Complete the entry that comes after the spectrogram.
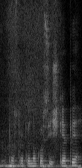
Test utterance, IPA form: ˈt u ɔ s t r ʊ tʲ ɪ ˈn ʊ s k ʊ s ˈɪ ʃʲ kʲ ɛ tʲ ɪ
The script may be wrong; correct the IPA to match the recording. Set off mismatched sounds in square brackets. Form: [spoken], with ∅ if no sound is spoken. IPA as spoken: ˈt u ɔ s t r ʊ [pʲ] ɪ ˈn ʊ [∅] k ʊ s ˈɪ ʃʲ kʲ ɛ [pʲ] ɪ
